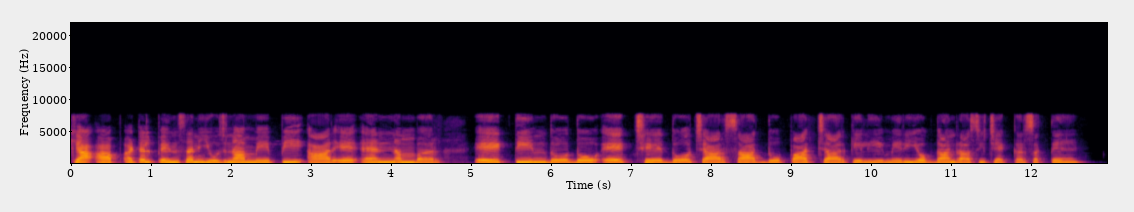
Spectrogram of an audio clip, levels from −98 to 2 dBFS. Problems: none marked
